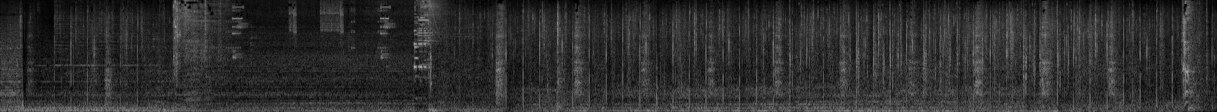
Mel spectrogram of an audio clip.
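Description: Footsteps splash on a wet path.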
